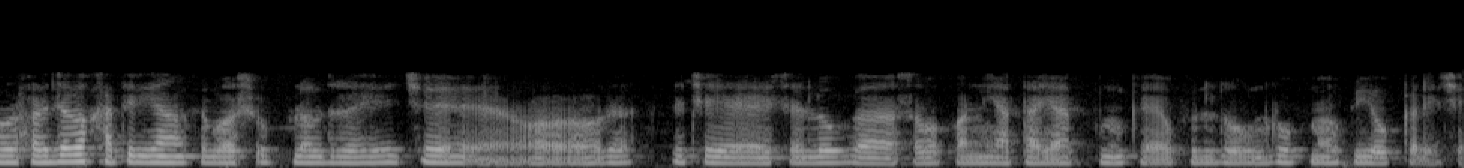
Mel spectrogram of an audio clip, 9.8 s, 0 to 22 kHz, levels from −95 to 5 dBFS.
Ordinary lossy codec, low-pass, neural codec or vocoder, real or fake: none; 3.6 kHz; none; real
